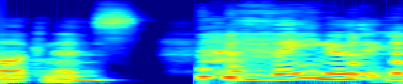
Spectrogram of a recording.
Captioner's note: laughs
